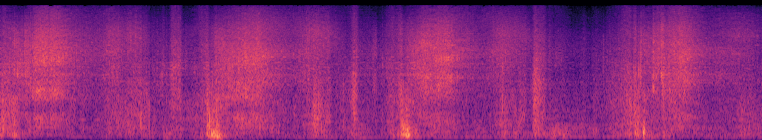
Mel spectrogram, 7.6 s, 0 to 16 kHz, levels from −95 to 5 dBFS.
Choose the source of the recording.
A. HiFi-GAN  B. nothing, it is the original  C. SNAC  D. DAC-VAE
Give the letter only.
C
